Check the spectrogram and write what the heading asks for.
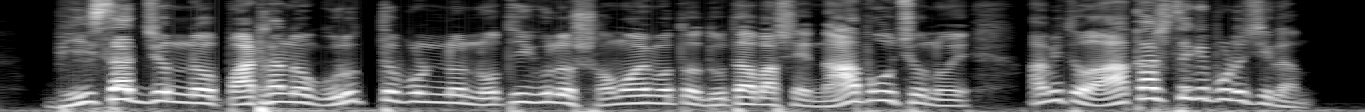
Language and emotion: Bengali, surprised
